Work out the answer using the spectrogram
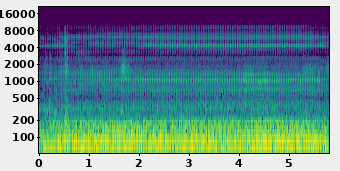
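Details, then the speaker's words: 2016 Honda HR-V cabin blower motor failing: steady fan rush with low uneven "da-da-da" thumping underneath, while all modes and heat/cold still work; blower replaced with new unit. "You can hear that noise. It's like da, da, da, da, da, da, da, da."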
